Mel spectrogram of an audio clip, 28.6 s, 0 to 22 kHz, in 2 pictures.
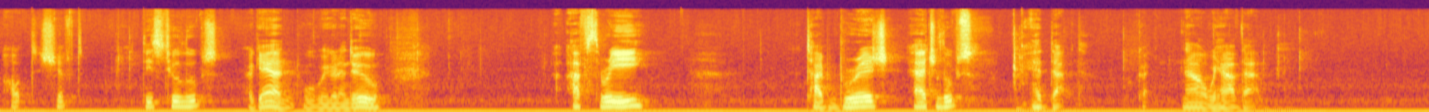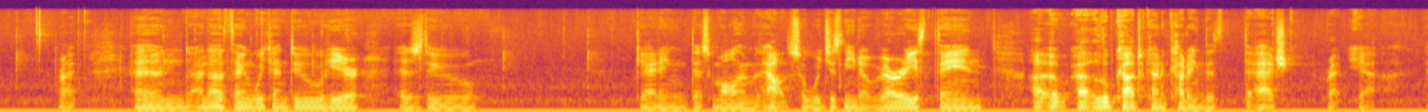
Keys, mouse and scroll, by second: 0.7 alt+shift+click, 1.3-10.3 middle drag, 11.2 middle click, 11.8 Tab, 12.1 scroll down 1, 12.1-12.6 middle drag, 12.6 alt+z, 13.0-14.1 middle drag, 14.1-14.4 scroll up 2, 14.4-15.1 middle drag, 15.1 click, 15.6 Tab, 15.9 middle click, 16.6 Tab, 16.9 click, 17.5 Tab, 18.5 scroll up 1, 18.5 middle click, 19.2 scroll up 3, 19.3-20.7 middle drag, 20.7-24.5 scroll up 2, 25.6 ctrl+r.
